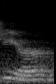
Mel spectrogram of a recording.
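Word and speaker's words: Shir: Westborough called sheer Joy so it's pronounced sheer which is comes from the Hebrew word sheer mean song so it's Joy of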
